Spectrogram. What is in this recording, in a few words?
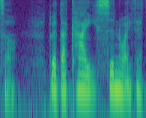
"cais", Welsh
